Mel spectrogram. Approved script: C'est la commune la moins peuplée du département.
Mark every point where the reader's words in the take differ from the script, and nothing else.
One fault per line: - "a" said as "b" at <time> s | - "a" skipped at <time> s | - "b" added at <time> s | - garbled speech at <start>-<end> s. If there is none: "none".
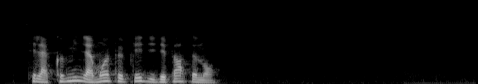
none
